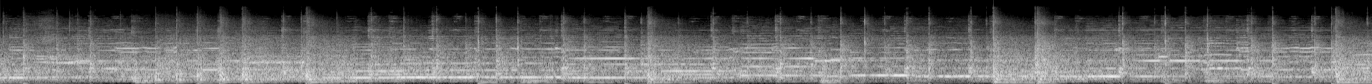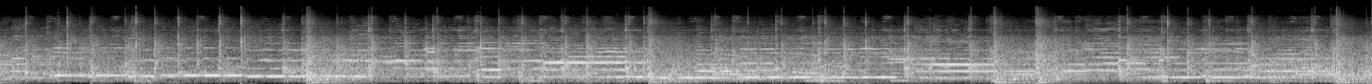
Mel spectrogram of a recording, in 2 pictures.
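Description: Live Turkish halay dance music: a davul bass drum beaten in a steady rhythm under a held, ornamented melody line.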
